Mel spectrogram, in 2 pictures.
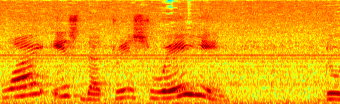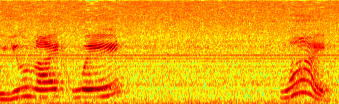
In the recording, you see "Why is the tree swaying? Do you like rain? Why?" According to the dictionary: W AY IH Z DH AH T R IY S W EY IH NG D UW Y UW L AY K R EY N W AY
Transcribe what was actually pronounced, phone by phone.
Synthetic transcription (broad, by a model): W AY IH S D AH T R IY S W EY IH NG D UW Y UW L AY K W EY W AY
